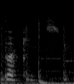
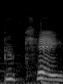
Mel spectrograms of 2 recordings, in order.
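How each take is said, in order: First: It ends in an 'it' sound, stressed at the start. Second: It ends in an 'ay' sound, stressed at the end. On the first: The ordinary pronunciation of the spelling. The speaker calls it wrong. "not bucket" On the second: The fancy pronunciation the owner insists on. The speaker calls it right. "it's bouquet, not bucket"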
